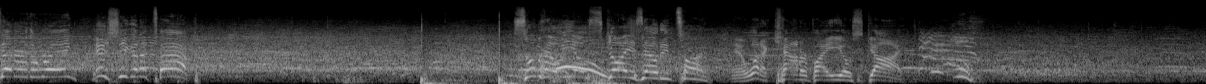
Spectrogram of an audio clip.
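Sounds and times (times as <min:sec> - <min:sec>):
large crowd cheering: 0:00.0 - 0:12.0.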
